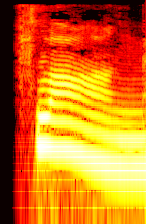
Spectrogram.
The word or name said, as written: flong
